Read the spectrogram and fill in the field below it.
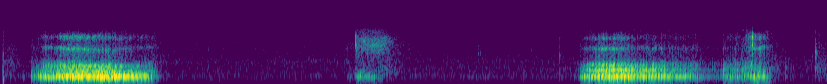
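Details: Alfie, a black Labrador, growls indoors whenever someone walks past the house: two long, low rumbling growls of about two seconds each, with a short grumble between them and a brief final burst, in a quiet room.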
